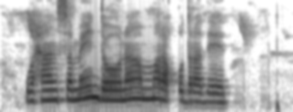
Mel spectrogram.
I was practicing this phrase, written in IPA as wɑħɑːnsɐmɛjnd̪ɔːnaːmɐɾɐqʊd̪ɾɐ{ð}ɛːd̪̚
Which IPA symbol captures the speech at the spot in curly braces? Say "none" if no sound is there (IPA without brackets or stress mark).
ð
